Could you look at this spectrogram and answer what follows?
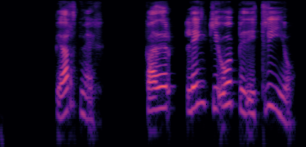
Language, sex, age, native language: Icelandic, female, 40-49, Icelandic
